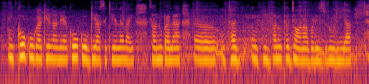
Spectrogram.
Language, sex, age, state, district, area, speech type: Dogri, female, 18-30, Jammu and Kashmir, Kathua, rural, spontaneous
